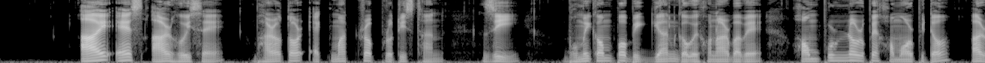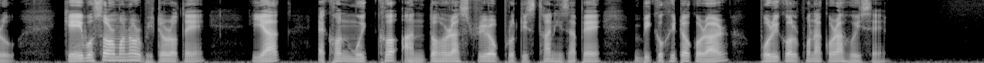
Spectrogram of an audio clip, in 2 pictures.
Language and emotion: Assamese, neutral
